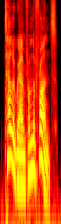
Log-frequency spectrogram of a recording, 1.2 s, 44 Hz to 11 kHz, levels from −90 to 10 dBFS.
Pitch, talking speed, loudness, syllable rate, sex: 150 Hz, 195 wpm, -16 LUFS, 6.1 syllables/s, male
